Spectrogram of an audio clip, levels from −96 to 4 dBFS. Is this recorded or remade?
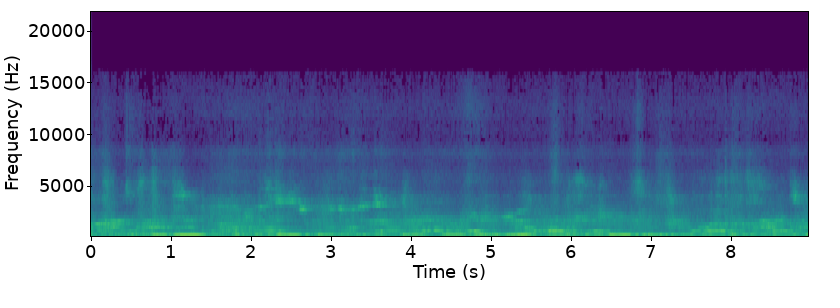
remade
